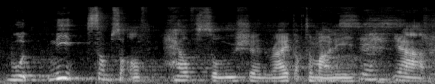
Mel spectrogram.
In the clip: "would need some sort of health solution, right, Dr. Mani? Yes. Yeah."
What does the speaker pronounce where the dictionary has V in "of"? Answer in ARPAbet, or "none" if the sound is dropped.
F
